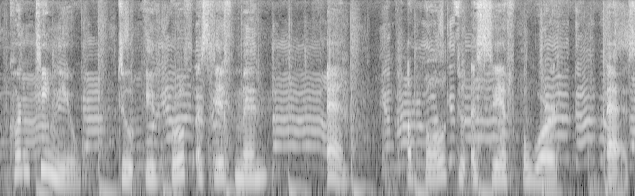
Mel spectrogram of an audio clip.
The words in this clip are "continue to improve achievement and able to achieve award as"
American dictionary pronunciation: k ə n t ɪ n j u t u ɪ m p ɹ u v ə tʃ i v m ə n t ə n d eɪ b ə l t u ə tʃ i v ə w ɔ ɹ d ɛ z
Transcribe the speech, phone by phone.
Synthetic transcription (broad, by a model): k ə n t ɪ n j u t u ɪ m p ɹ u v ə s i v m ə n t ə n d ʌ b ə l t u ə s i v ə w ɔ ɹ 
